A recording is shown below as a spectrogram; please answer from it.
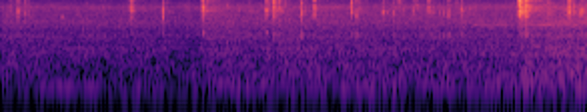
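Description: Knitting needles clicking faintly and irregularly as knit stitches are worked, with one sharper click near the end.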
